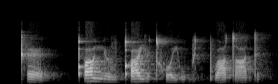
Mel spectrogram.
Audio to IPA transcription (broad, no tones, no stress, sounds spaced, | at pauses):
kʰ ɛ | qʼ u n ø v qʼ ø j ø t χʷ ɛ j u b ø t pʼ u tˤ ɛ t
